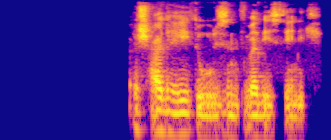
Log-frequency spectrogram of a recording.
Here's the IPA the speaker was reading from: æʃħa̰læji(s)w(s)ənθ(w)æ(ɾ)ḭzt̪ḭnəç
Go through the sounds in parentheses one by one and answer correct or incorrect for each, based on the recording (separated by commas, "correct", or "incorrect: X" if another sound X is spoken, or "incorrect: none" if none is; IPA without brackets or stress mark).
incorrect: θ, incorrect: z, incorrect: v, incorrect: l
